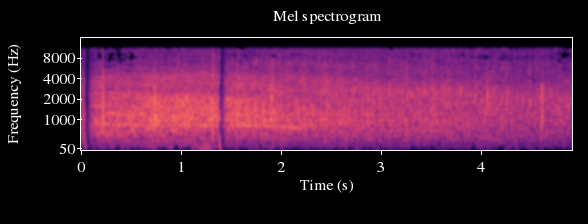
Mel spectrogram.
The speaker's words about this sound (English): Thank you, those who are clapping. Your hands will never be empty.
